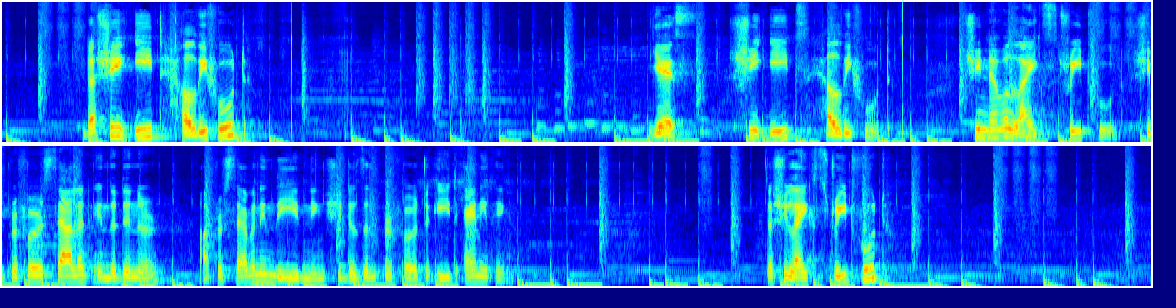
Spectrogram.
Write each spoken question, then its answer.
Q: Does she like street food?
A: No, she doesn't like street food.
